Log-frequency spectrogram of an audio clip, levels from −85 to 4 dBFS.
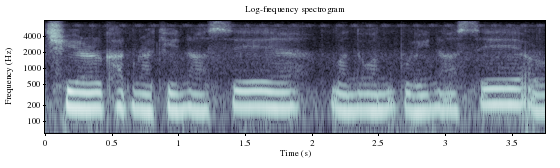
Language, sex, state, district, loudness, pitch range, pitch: Nagamese, female, Nagaland, Kohima, -15 LUFS, 165-185 Hz, 170 Hz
